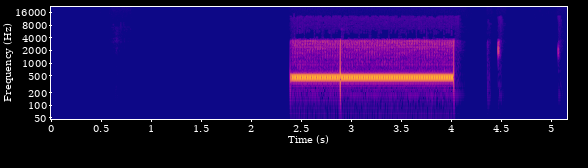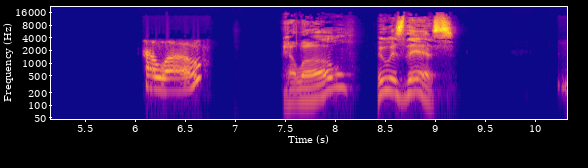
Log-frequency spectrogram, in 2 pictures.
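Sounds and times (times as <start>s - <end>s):
steady telephone dial tone while a number is dialed: 2.4s - 4.1s
speech: 6.1s - 6.8s, 7.5s - 9.2s.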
